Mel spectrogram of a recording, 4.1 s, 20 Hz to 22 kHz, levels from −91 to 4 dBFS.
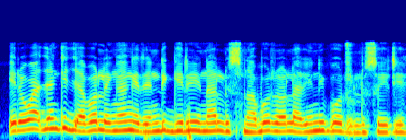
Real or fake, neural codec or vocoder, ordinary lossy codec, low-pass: real; none; none; 7.2 kHz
